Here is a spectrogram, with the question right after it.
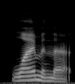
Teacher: The consonant links to the vowel.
